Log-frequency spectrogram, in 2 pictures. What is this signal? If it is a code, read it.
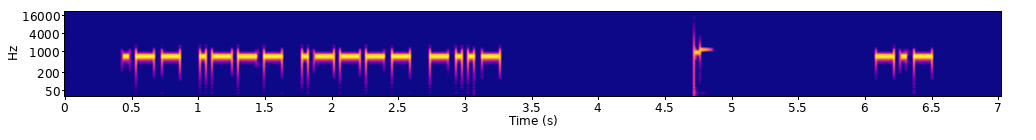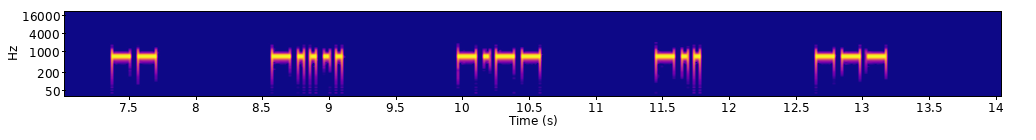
Morse code, heard as a keyed tone, about 25 wpm, spaced as for 11 wpm, 700 Hz. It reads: WJ1X KM6YDO
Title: USA Call Signs - 6x Character Spacing - 25wpm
